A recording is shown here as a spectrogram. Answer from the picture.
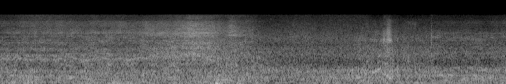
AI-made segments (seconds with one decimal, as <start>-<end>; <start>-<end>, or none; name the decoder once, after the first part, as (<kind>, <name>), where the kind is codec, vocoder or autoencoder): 0.0-1.8 (codec, SNAC); 4.3-5.1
